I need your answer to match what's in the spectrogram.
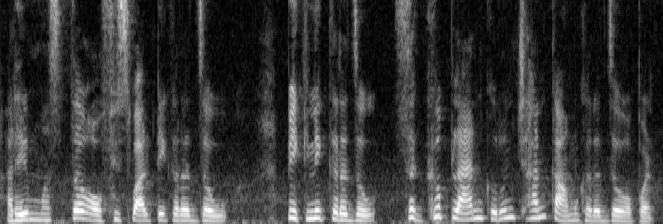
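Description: A woman's voice: medium pitch, a little fast, warm tone, close to an everyday voice. A woman voicing a friendly young woman coworker who chatters eagerly. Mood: chatty.

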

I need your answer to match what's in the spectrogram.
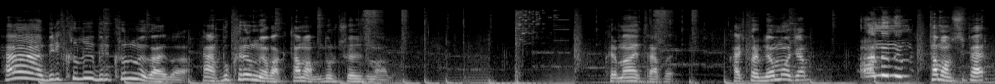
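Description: A young man with a Turkish accent giving loud, swearing gameplay commentary with frequent outbursts. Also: sits high, wildly swooping pitch, moderate pace, long pauses, soft background music. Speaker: gaming video host.

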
